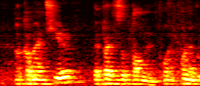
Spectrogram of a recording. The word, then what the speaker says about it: Tonglen: T-O-N-G, but don't pronounce it as Tong. It is Tong. Tong. Okay, yeah. Tong. And then Len. L-E-N. Tonglen.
